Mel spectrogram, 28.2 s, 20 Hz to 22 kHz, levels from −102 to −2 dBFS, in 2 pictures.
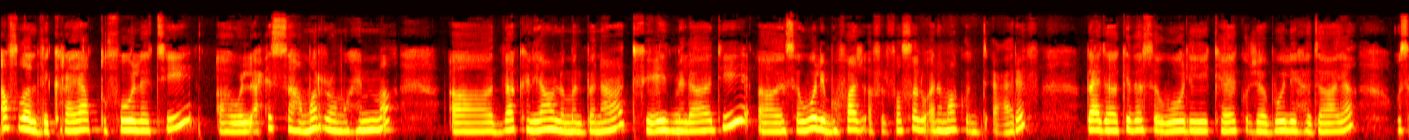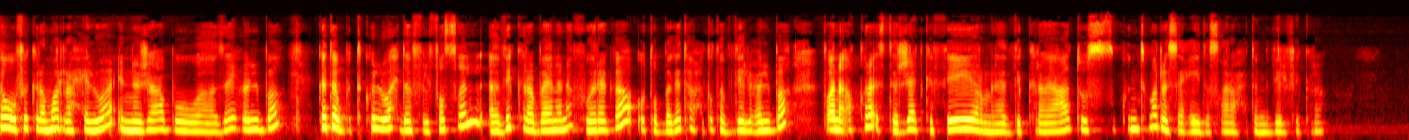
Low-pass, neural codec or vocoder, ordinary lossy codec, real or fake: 14.4 kHz; none; Opus, 64 kbps; real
